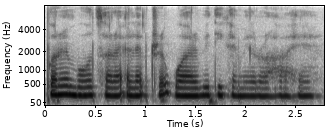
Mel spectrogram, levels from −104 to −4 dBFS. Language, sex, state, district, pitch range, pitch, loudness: Hindi, female, Arunachal Pradesh, Papum Pare, 190-205 Hz, 195 Hz, -15 LUFS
